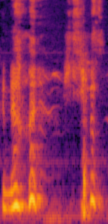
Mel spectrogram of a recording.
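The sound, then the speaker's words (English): An abrupt sneeze with a quick breathy build-up, then a second sharp burst, heard on its own with no talking. “Bless you.”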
